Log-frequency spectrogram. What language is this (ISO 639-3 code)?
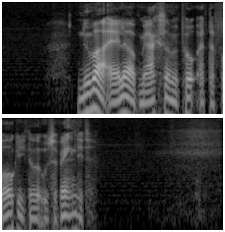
dan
